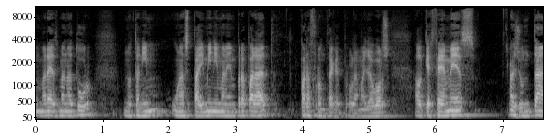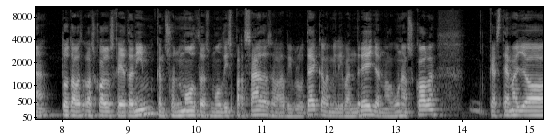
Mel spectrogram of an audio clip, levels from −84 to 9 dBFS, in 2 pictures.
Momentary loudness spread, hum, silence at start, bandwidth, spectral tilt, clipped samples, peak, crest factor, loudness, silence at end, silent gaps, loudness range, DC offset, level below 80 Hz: 10 LU; none; 0 s; 11 kHz; -5.5 dB/octave; under 0.1%; 0 dBFS; 22 dB; -21 LUFS; 0 s; none; 3 LU; under 0.1%; -58 dBFS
